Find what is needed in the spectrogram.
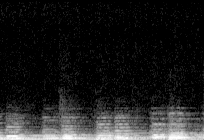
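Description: Live jazz-rock instrumental music: electric guitar with the band's rhythm section and keyboard, notes and chords changing several times a second. The sound comes from an old, well-played cassette tape recording.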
